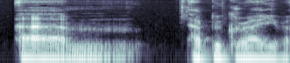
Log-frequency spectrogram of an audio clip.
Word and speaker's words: Abu Ghraib: One of the cases that Zimbardo helped with as a witness was at the Abu Ghraib military detention center, Abu Ghraib, I think it's pronounced, in Iraq, where some of the US military were abusing and treating very badly the prisoners there, some of them.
